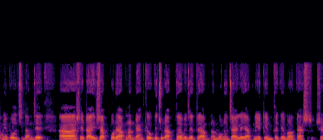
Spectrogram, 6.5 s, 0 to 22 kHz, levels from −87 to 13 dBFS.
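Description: Speech recording, with no audible technical faults anywhere.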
